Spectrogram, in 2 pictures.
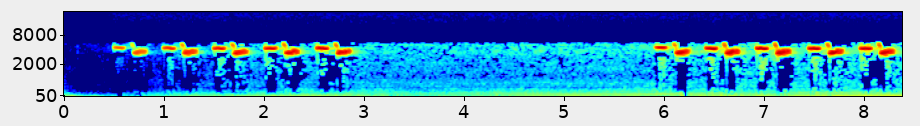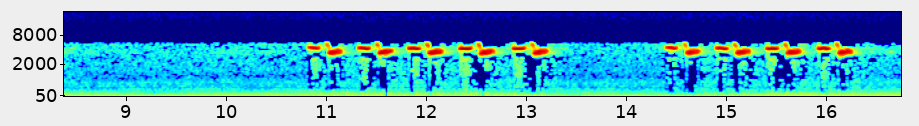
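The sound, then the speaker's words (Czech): A great tit's typical early-spring song, from a lively little bird with large white cheeks, a glossy black head and a black stripe down its sulphur-yellow belly: four bright, repeated phrases of quick two-note chirps, each burst lasting a couple of seconds with pauses between, clear against a quiet background. “Hlas, který jsme slyšeli, je typicky předjarní popěvek Sikory Konjadry, známého čilého ptáčka s velkými bílými tvářemi na černé kovově lesklé hlavičce a s černým pruhem uprostřed sírově žlutého bříška.”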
